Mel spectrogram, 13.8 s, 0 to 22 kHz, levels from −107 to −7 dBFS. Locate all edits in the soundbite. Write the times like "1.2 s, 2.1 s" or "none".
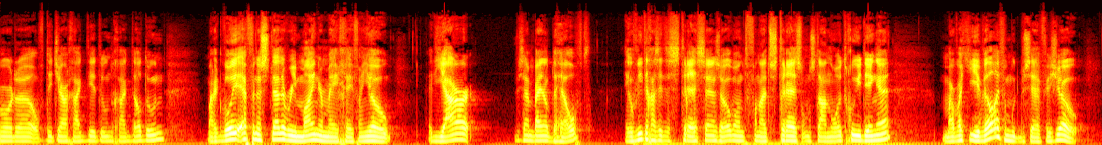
none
